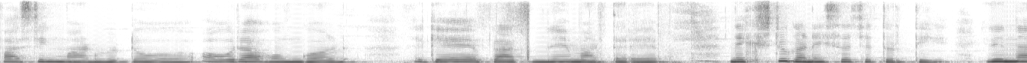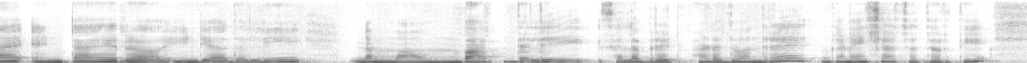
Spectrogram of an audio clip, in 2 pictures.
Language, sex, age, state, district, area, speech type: Kannada, female, 18-30, Karnataka, Tumkur, urban, spontaneous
